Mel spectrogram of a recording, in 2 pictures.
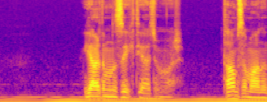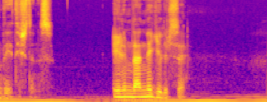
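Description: A middle-aged man speaks calmly and close.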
